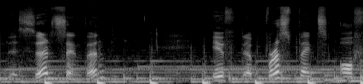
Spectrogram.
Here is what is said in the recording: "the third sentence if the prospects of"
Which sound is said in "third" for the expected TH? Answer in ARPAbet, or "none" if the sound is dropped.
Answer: S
